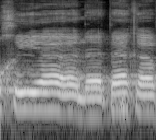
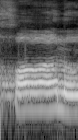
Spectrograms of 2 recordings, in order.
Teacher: خا حروف مستعلیہ میں سے پر پڑھیں گے، یہاں پر الف مدہ ہے، ایک الف کے برابر کھینچیں گے۔ یہاں پر واو اور یہ دونوں الف میں کوئی حرکت نہیں ہے، اس کو نہیں پڑھنا ہے۔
